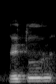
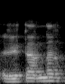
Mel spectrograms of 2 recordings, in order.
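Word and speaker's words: retourner: जहाँ मेरा कर्सर है, रिटूर्न, इसको फ्रेंच में इंग्लिश में तो रिटर्नर लोग बोलेंगे, इट इज नॉट रिटर्नर, French में इसको प्रोनाउंस करें रिटूर्ने, रिटूर्ने आ फ्रॉड, मतलब रिटर्न टू फ्रॉड।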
